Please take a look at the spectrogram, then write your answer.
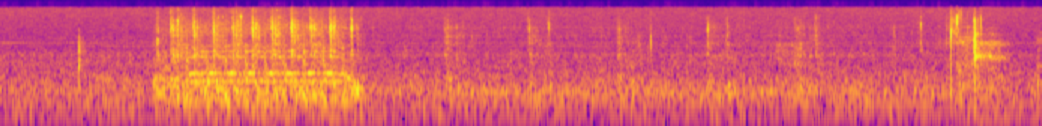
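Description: A sewing machine stitches a fabric basket in a single soft whirring run of just over a second, then quiet handling ticks and light clicks follow; the machine is close but faint, with no speech.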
